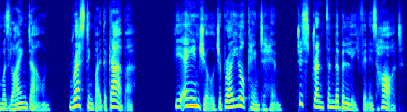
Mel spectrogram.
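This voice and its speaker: Lady reading kids story out loud, slow and lively, kinda low voice, very dry sound. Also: no room sound. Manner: animated, emphatic, clearly paced delivery. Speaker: children's story reader and host. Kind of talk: expressive read-aloud storybook narration for children.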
